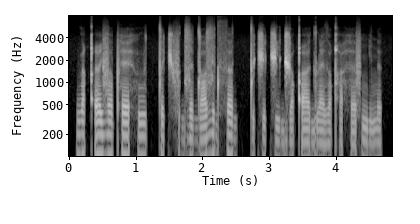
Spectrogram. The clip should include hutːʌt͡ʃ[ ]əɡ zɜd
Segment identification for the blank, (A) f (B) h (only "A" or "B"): A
